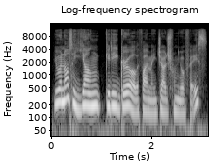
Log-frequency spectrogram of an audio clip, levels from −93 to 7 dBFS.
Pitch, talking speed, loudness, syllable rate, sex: 170 Hz, 265 wpm, -15 LUFS, 5.6 syllables/s, female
